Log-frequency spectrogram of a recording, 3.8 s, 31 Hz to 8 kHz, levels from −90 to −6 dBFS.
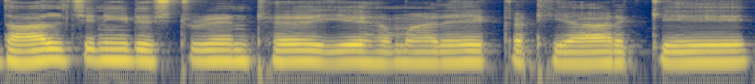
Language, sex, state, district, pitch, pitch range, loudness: Hindi, male, Bihar, Katihar, 140 Hz, 135-145 Hz, -17 LUFS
